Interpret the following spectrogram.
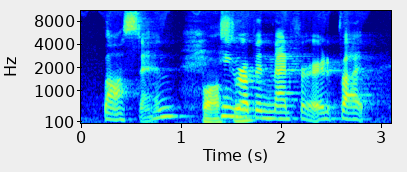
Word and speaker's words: Medford: He grew up in Medford, but It's pronounced Medford. Medford. I'm from Medford. Yeah. Medford. A lot of people say Medfa, which is so That's even inaccurate.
